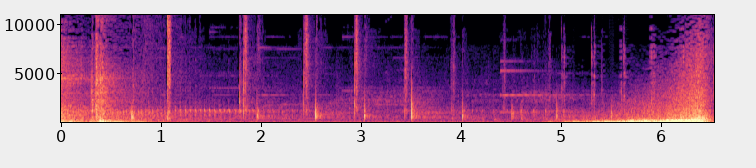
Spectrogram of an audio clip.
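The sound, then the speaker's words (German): Bells ring in a quick, irregular series of sharp metallic strikes, some leaving a faint high ringing tone, before a swelling rush of low noise takes over at the end. “Die Glocken waren noch nicht verklungen, als Shiro bereits wie aus dem Nichts in Nanukas Zimmer erschien.”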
